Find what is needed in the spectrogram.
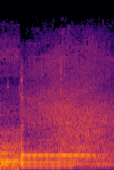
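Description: Closing of a TV title sting: a short rhythmic run of electronic notes ends with a sharp hit about half a second in, then a single held low tone with a hiss fades away.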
